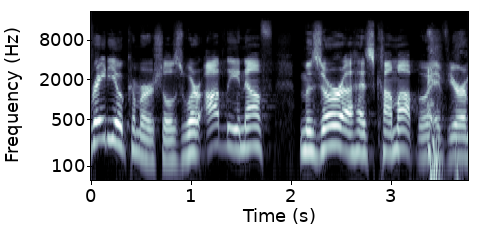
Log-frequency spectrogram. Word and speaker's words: Missouri: How do you pronounce the state that Kansas City, bigger Kansas City, and St. Louis are located in? – Missouri? – People in that state say Missouri. Missouri.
